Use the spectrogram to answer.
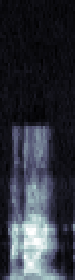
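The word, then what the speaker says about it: benign: ठीक है जैसे नाइन होता है ना नाइन बिनाइन ओके ठीक है बिनाइन जी इसम साइलेंट हैय जो आईजी एच वर्ड्स होते है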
